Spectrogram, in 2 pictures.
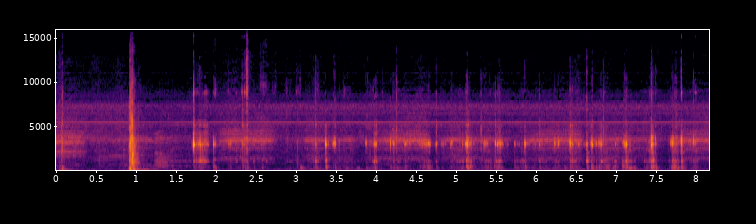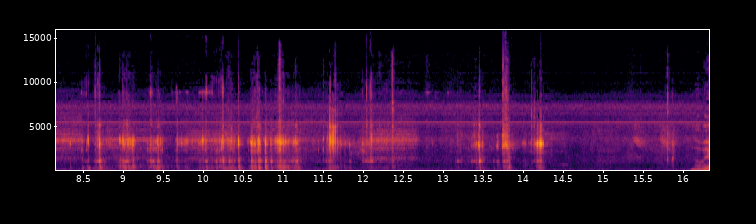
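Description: Hands working the loosened damping-rod bolt out of the bottom of a motorcycle fork leg: scattered small metal clicks and scrapes, after one sharp knock about a second in.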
